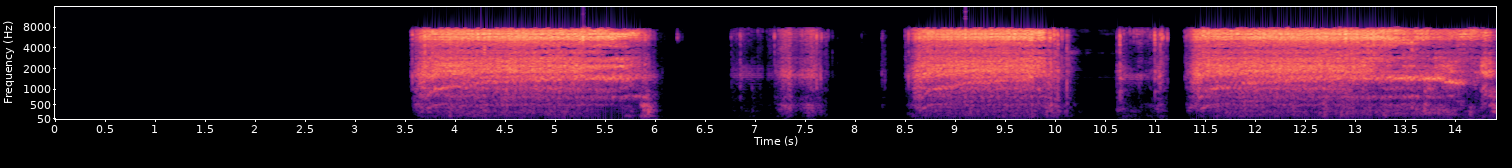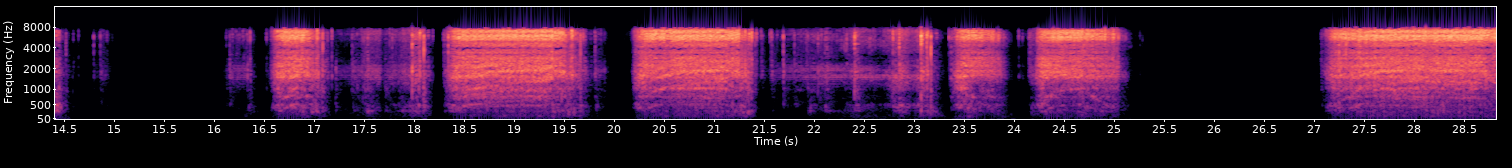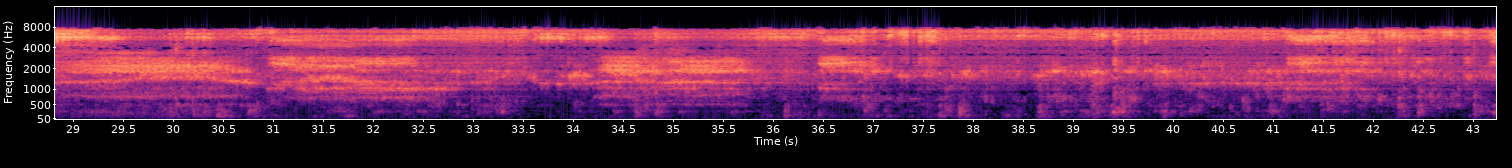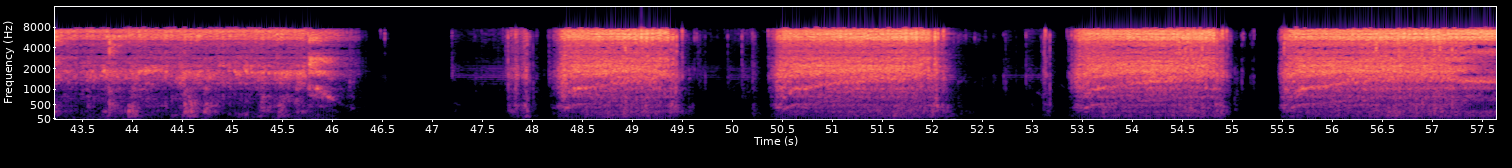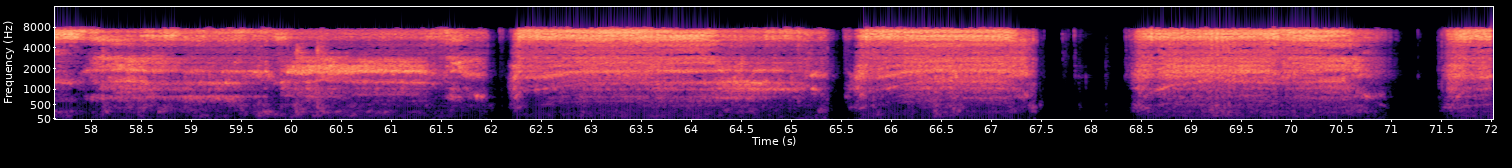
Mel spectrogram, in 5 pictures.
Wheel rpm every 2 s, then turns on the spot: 0, 10, 130, 40, 70, 40, 150, 40, 20, 70, 60, 10, 30, 50, 160, 160, 160, 160, 160, 160, 160, 160, 130, 20, 70, 100, 50, 90, 160, 160, 130, 140, 120, 80, 130, 70.
6-8 14-18 20-22 48-50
